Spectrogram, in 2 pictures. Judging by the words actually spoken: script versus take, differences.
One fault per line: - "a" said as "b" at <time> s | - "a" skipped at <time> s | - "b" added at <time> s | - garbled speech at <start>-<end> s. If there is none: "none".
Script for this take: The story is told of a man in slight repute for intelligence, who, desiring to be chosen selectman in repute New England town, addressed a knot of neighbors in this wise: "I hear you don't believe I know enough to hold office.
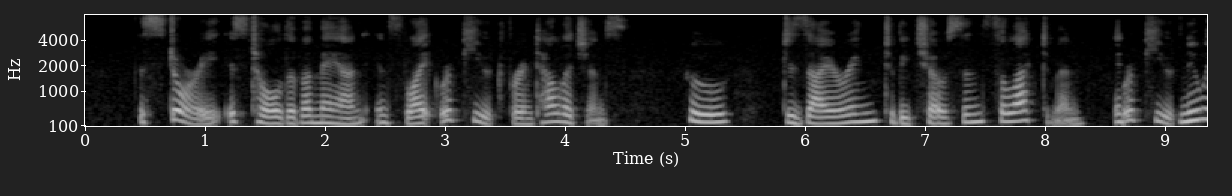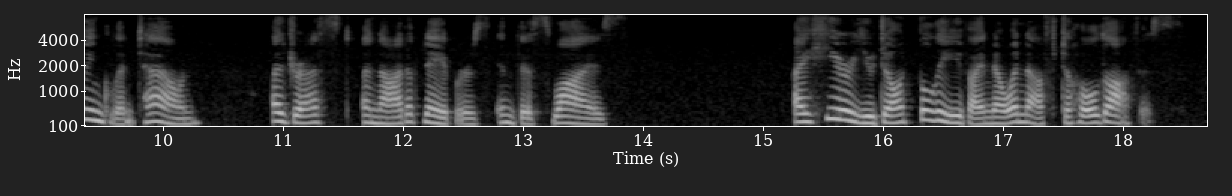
none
